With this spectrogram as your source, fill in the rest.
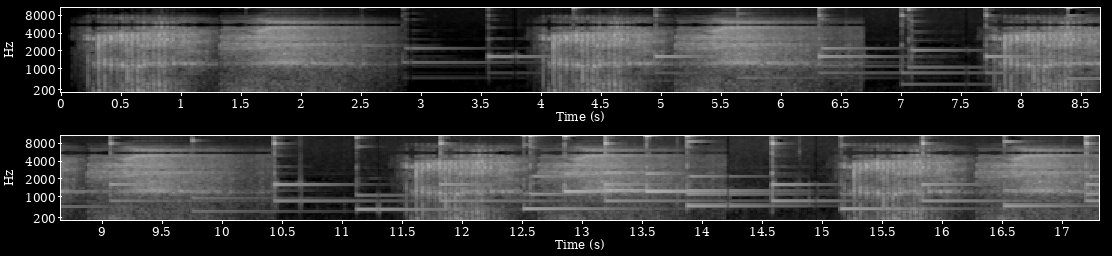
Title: Black Warner - Dot is Sleeping and Snoring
